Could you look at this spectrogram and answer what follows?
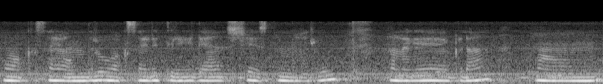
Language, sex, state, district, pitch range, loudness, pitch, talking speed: Telugu, female, Andhra Pradesh, Manyam, 170-185 Hz, -12 LUFS, 180 Hz, 120 wpm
